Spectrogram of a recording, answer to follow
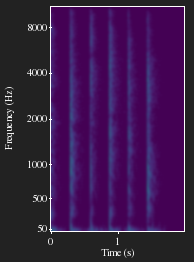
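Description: A person clapping hands six times in an even rhythm, about three and a half claps a second.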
